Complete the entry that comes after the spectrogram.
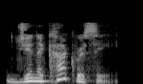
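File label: "gynecocracy", British English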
